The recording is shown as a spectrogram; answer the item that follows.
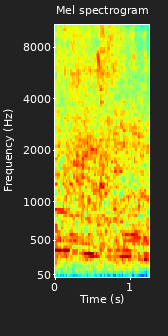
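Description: NASCAR race cars roar past on the track at Nashville in a dense, continuous high-pitched engine whine, loud and sustained for just over a second, alone with no talk.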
